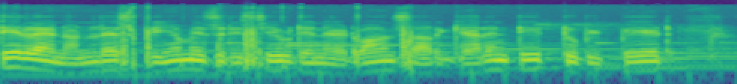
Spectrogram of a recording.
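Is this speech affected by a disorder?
No.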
